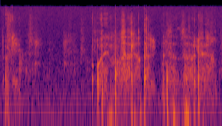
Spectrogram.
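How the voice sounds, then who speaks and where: ASMR game streamer: fully whispered, soft, casual delivery, thinking aloud while playing. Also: fast talker. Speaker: ASMR gaming video creator. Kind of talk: whispered ASMR gameplay commentary.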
